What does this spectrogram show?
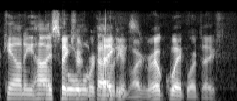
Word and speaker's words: Coyotes: Coyotes. And I think it's important to not just be lazy when you pronounce it. Coyotes. Which everybody will just say Yotes, and then it'll end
